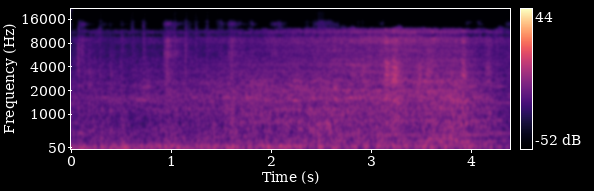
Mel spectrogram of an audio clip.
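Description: A train rolls along continuously with broadband rumble and rail noise after its cars separate because of a malfunctioning drawbar. The sound is steady, loud and close, with no talk.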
